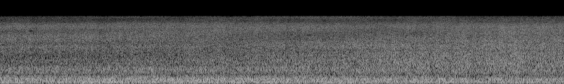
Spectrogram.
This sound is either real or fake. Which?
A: real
